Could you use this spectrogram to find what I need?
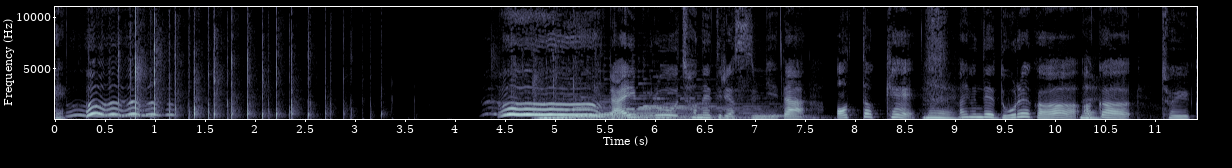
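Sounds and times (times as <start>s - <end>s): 
people clapping: 0.6s - 3.7s, 4.4s - 7.6s
speech: 5.7s - 11.4s.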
